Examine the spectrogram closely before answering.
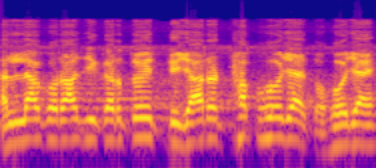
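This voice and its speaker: Over music in the background, a man speaks at a high pitch with fairly even intonation. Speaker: Islamic scholar / preacher. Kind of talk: religious sermon (bayan).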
